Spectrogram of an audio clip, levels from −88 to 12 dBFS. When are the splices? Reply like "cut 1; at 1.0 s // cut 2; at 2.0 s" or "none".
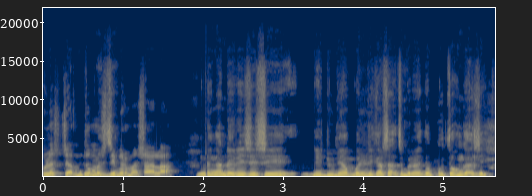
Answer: cut 1; at 2.1 s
